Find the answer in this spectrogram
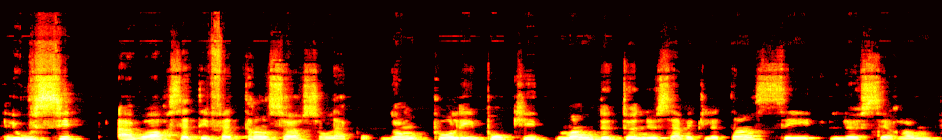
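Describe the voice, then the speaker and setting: A woman's voice: medium pitch, a little mellow. A woman hosting a casual chat about skincare products, enthusiastic and repeating words for emphasis. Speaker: host presenting skincare products.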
